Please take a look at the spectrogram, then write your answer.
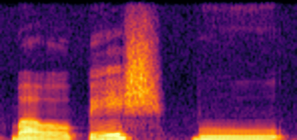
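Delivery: slow, stretch बू a second or two; slow spelled-out recitation. Shown as a demonstration. Teacher demonstrating बू to students, stretched slowly. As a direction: spell बा वाव पेश बू slowly, holding the ऊ of बू for one alif's length. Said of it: "एक second या दो second तक खींचकर पढ़ेंगे".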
